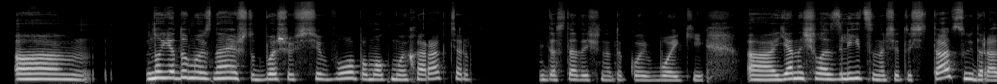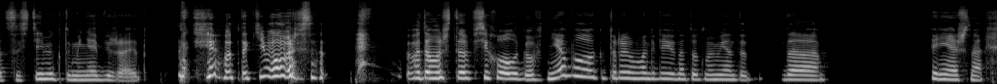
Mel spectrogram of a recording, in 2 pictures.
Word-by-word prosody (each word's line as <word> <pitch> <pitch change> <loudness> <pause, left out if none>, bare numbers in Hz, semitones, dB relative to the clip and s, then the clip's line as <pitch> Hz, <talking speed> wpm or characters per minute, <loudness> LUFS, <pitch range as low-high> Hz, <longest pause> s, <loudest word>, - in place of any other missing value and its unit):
Ам. 245 -2 +4 0.6
Но 275 +3 +7
я 300 0 +5
думаю, 295 -2 +3
знаешь, 275 +1 +2
что 265 -4 -6
тут 215 - -5
больше 245 -1 +2
всего 250 +3 -1
помог 230 -3 -3
мой 225 -2 -1
характер. 245 0 -3 0.7
Достаточно 215 -1 -5
такой 205 -1 -6
бойкий. 195 0 -6 0.4
А, 215 -1 +3
я 250 +4 +3
начала 260 -2 +2
злиться 255 +1 0
на 210 - -3
всю 210 0 -5
эту 210 0 -10
ситуацию 270 - 0
и - - 0
драться 195 -2 -3
с 190 - -9
теми, 250 +2 +1
кто 230 -3 -9
меня 205 0 -2
обижает. 205 -3 -7 0.6
Я 390 +5 +5
вот 300 0 +1
таким 275 +8 -1
образом. 320 -6 +5 0.9
Потому 285 +1 +4
что 285 -1 +1
психологов 260 -7 +1
не 295 +10 +1
было, 380 -5 +1
которые 290 0 -3
могли 260 -1 -2
на 240 -1 -4
тот 230 -1 -6
момент 225 -1 -4
и 200 - -7 0.3
да 215 -1 -2 1.1
Конечно, 220 -5 -2
245 Hz, 140 wpm, -22 LUFS, 215-275 Hz, 1.1 s, Но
